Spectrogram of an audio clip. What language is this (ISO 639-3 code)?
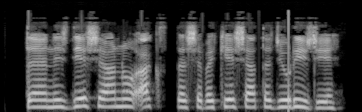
pus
